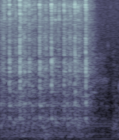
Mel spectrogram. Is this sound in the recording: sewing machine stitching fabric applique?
yes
